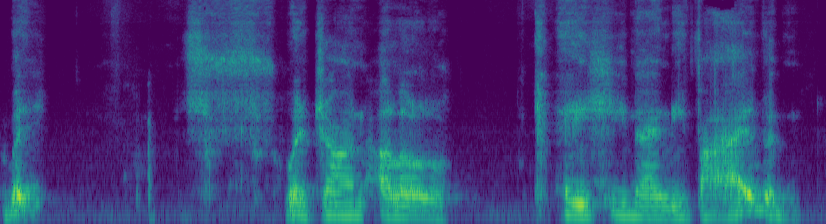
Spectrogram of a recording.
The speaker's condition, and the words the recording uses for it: Stuttering. Like me having a speech impediment myself, I find it hilarious because the English language, when you have a stutter, is pretty funny.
